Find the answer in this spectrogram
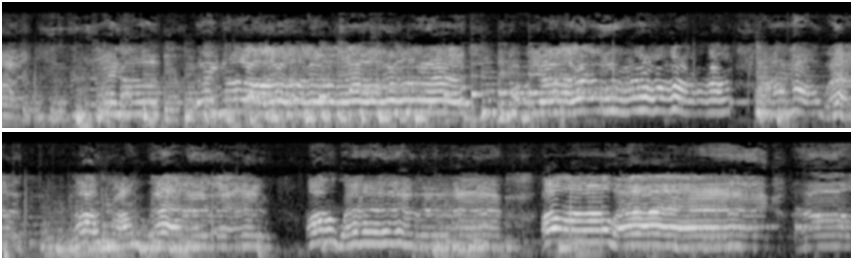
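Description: Young children playing notes on an upright piano while singing along in high, wavering voices, with brief pauses about two-thirds of the way through.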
